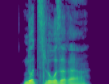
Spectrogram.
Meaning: inflection of nutzlos: 1. strong/mixed nominative masculine singular comparative degree 2. strong genitive/dative feminine singular comparative degree 3. strong genitive plural comparative degree
- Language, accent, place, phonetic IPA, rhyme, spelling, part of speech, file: German, Germany, Berlin, [ˈnʊt͡sloːzəʁɐ], -ʊt͡sloːzəʁɐ, nutzloserer, adjective, De-nutzloserer.ogg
